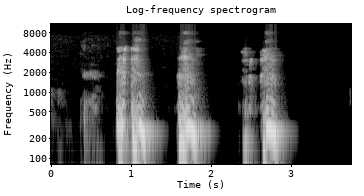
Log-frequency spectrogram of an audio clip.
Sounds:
Throat clearing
